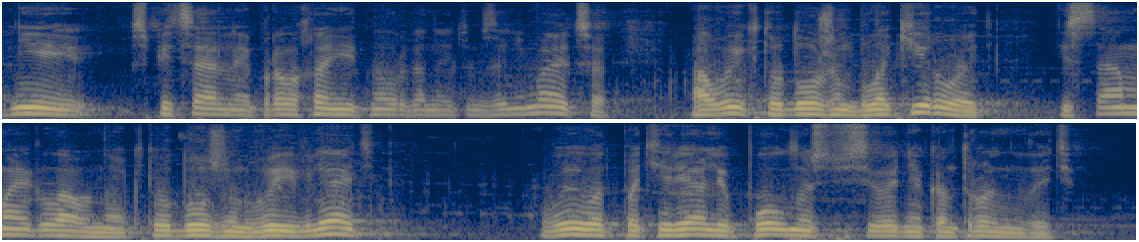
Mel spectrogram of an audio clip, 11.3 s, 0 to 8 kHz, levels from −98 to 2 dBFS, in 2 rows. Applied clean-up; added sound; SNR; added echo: neural separator model SepFormer DNS4.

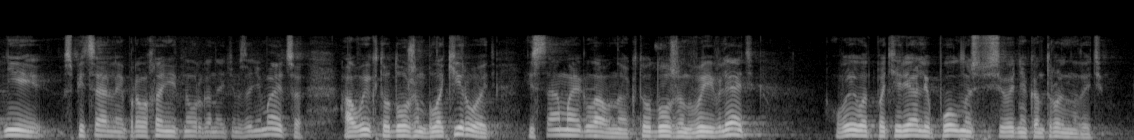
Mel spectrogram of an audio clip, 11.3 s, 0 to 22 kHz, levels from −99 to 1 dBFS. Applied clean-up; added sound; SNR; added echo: none; none; none; none.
